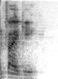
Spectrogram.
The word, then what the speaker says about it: Feige: But then you listen to people like Kevin, I always say Feige, but I don't know if it's Kevin Feige.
